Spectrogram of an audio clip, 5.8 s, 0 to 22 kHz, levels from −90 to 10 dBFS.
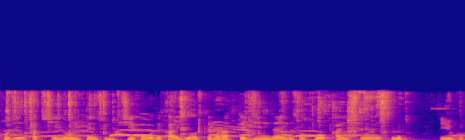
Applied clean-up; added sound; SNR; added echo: classical method log-MMSE.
